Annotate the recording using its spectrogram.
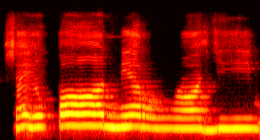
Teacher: Pasyaitonir ro. Kan kalau ni kan bacanya sebenarnya tipis saja ni. Tapi karena ro itu tebal, bacanya jadi dengungnya tebal ya.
